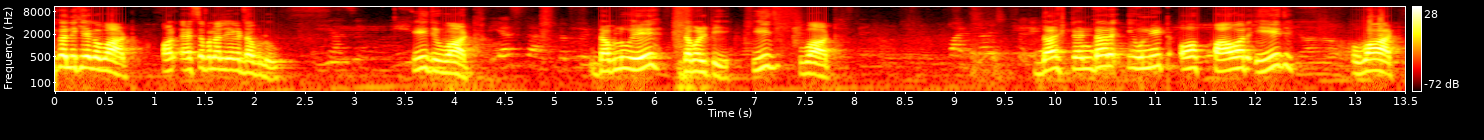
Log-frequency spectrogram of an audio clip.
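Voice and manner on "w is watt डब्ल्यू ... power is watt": very slow, measured dictation. Real, not acted. Teacher dictating the unit of power to students, slow dictation. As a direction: leave time to write each word.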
